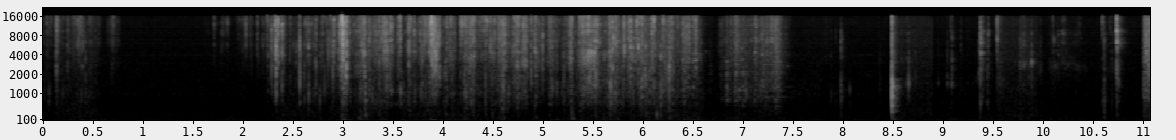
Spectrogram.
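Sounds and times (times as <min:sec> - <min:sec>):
foil wrapper crinkling and tearing: 0:01.9 - 0:07.5.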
